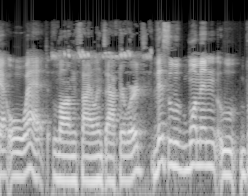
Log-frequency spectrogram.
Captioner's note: crickets chirping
